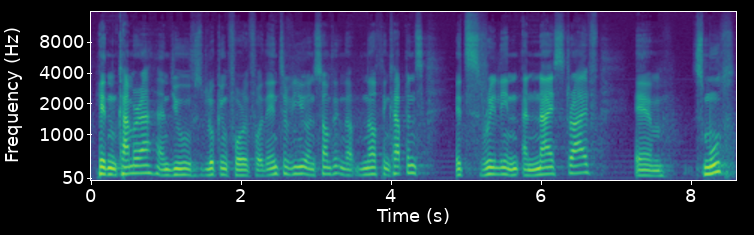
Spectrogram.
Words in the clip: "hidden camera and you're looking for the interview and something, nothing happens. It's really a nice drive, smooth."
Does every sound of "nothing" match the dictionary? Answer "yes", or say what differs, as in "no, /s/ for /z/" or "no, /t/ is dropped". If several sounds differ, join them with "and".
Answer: yes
